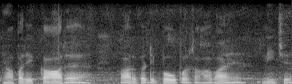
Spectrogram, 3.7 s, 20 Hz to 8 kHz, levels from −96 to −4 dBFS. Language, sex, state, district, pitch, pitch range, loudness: Hindi, male, Uttar Pradesh, Jyotiba Phule Nagar, 140 Hz, 135-145 Hz, -23 LUFS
